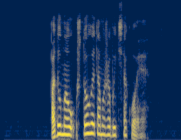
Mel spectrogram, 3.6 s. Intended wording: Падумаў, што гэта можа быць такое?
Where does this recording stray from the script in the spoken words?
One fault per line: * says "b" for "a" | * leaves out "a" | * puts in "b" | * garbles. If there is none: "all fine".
all fine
